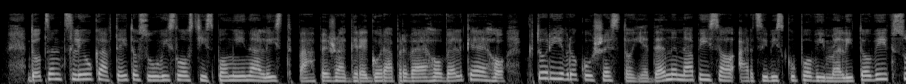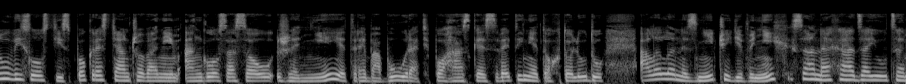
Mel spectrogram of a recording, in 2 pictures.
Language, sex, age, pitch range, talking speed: Slovak, female, 20-39, 165-210 Hz, 130 wpm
